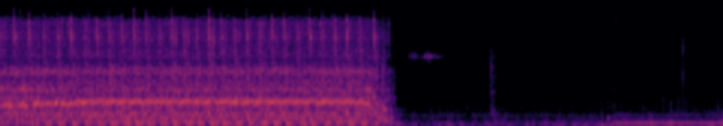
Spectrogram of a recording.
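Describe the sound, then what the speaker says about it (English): A sewing machine stitches around a fabric patch pocket with a steady, fast mechanical whir and rhythmic needle clatter for about five seconds, then stops and leaves a quiet room with faint handling sounds. "I'm going to lift that presser foot up, rotate my fabric, and continue my stitching"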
